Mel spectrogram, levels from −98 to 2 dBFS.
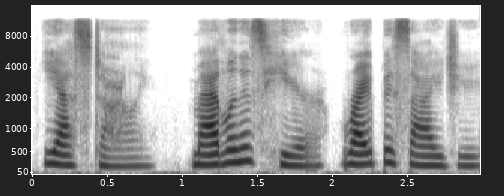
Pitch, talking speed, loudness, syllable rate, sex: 215 Hz, 140 wpm, -20 LUFS, 5.1 syllables/s, female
